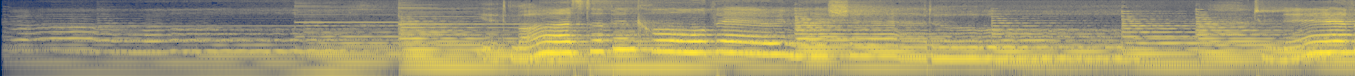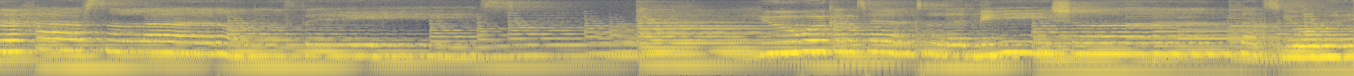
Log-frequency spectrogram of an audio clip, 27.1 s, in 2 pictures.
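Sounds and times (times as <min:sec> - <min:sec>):
ballad: 0:00.5 - 0:27.0.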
